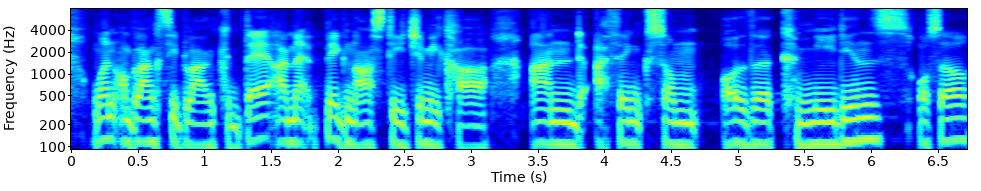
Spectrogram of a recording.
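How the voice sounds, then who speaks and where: In a Liverpool accent, a man with a medium pitch talks at a fairly slow pace with monotone, flat intonation and very even loudness, in a dry, close sound with no echo. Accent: Scouse. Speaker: content creator. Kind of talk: casual vlog talk.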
